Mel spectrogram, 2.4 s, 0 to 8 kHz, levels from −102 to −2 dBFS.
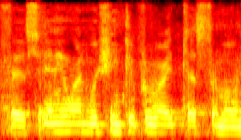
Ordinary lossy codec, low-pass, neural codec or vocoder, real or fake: Opus, 32 kbps; 7.2 kHz; codec, 44.1 kHz, 3.4 kbps, Pupu-Codec; fake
